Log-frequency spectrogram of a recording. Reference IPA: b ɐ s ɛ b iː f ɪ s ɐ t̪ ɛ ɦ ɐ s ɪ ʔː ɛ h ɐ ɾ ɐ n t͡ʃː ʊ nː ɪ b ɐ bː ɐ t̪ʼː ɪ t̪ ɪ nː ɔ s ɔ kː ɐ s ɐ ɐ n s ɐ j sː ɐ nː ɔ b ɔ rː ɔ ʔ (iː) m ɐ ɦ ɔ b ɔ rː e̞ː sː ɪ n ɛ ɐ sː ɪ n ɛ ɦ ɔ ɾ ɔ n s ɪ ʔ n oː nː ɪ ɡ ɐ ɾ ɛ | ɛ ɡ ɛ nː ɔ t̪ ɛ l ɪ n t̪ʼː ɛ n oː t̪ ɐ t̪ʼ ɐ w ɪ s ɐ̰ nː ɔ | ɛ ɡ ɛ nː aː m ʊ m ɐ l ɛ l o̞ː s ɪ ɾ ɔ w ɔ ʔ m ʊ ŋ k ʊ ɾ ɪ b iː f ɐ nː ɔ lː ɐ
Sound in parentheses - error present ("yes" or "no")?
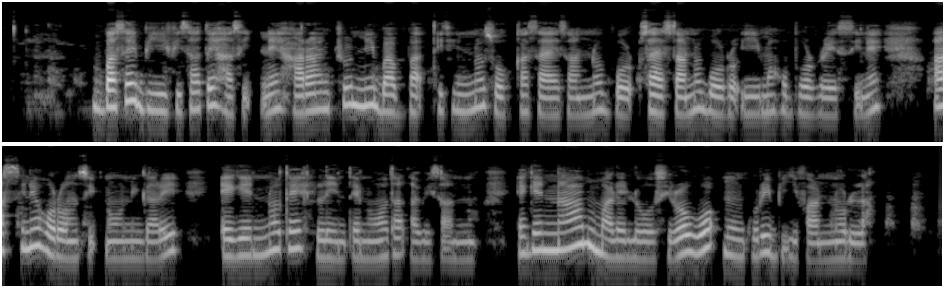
no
